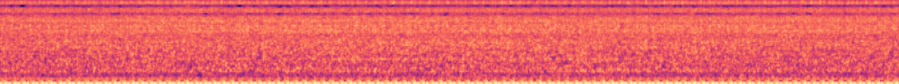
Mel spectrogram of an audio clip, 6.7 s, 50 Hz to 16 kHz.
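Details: Squarebody Chevy C20 V8 at fast idle around 2,000 rpm after correcting a distributor 180 degrees off; steady, deep smooth drone, no misses or knocks. Run about 15 minutes; valve train later got a little noisy.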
